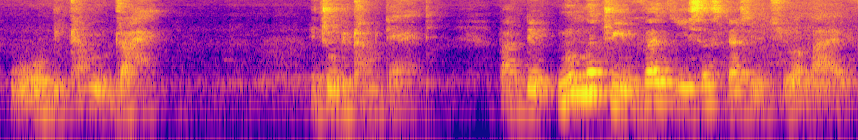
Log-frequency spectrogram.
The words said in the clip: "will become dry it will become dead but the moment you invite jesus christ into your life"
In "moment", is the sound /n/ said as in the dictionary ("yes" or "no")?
no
